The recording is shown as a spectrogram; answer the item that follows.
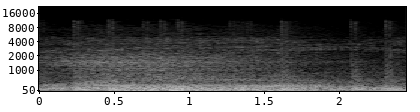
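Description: A loud swelling rush-and-rumble sound effect in an outro logo animation's soundtrack, over a deep bass. The rhythmic drum hits drop out for about two seconds.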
